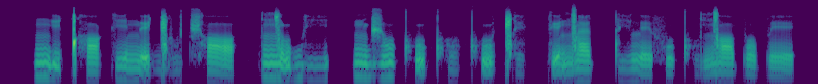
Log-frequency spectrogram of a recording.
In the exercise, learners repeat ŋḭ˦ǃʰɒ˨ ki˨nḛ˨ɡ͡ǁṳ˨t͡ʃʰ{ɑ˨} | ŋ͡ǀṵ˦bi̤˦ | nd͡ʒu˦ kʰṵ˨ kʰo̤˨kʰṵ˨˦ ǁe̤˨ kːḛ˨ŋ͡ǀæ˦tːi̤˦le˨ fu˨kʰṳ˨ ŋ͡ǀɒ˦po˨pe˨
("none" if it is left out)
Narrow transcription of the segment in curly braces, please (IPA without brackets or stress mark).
ɒ˨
